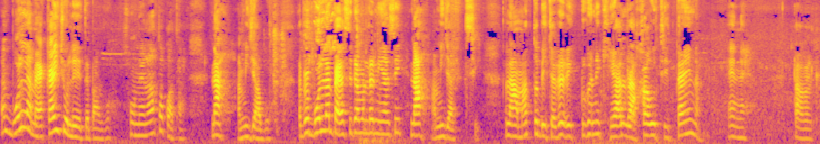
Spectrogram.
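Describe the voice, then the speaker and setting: This woman's voice is fairly high and somewhat breathy. Her pitch swings very widely as she speaks. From West Bengal, India. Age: 20s. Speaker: lifestyle vlogger. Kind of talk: casual vlog narration.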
